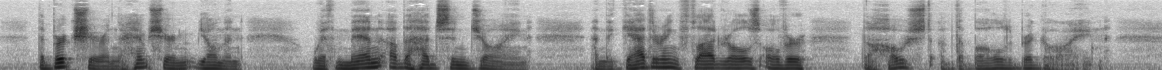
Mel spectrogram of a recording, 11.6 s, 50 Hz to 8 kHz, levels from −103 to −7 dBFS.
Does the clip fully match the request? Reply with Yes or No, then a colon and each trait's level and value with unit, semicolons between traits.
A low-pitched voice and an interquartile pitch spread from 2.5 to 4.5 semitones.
Yes: low, 100 Hz; average, 4.0 semitones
